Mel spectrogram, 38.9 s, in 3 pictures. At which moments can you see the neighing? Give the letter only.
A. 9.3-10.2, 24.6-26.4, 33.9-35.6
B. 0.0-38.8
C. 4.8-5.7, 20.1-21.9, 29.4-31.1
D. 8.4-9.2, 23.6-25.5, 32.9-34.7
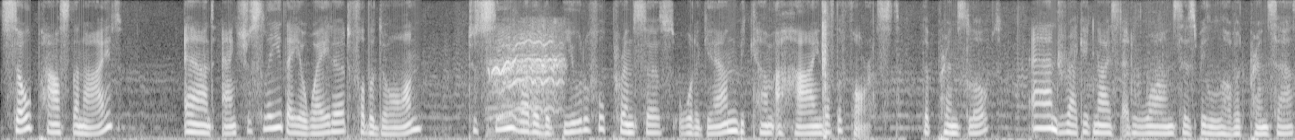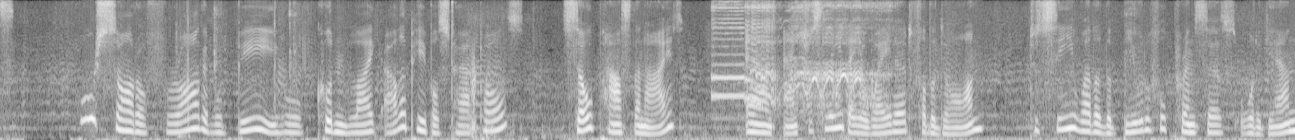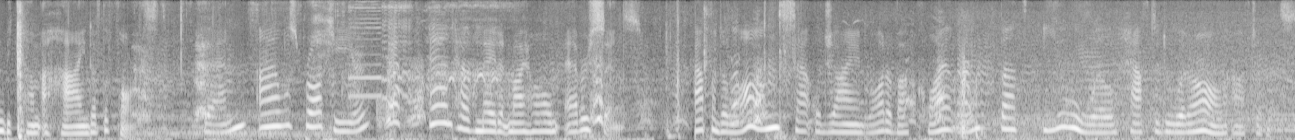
C.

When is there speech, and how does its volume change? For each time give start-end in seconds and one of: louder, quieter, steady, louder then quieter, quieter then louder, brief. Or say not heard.
0.0-38.8 steady.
